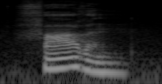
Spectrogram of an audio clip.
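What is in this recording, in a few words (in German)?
"fahren", German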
